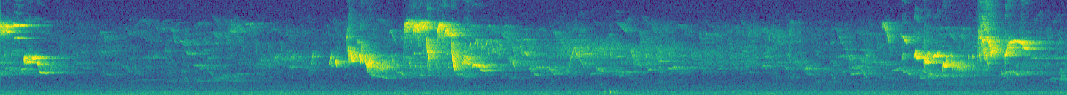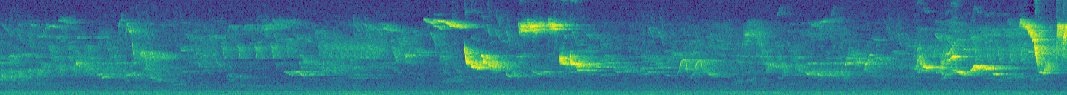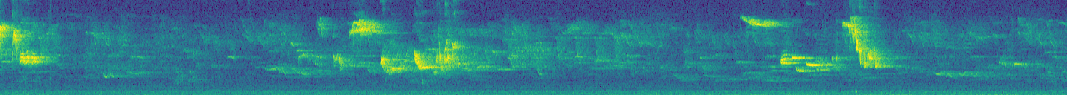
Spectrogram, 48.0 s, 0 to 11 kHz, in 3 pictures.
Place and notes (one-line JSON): {"title": "Montigny-le-Tilleul, Belgique - Birds in the forest", "date": "2018-06-03 09:15:00", "description": "Robin. At the backyard : a Blackbird and Common Chaffinch.", "latitude": "50.37", "longitude": "4.35", "altitude": "195", "timezone": "Europe/Brussels"}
